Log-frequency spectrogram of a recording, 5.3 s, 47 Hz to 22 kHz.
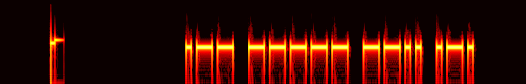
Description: Morse code, heard as a keyed tone, about 23 wpm, 700 Hz. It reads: W0ZR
